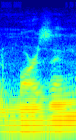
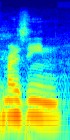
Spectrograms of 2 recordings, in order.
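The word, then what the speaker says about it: Märzen: It's Marzan, not Marzen. Marzine, actually. Marzine. How they say it in Well, German.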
